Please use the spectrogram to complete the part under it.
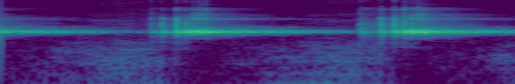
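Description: A wooden frog guiro, a Cuban toad carving, gives two rasping croaks about a second apart, each a bright ratcheting scrape that rings briefly, close and alone.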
